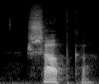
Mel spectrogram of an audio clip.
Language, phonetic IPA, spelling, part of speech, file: Belarusian, [ˈʂapka], шапка, noun, Be-шапка.ogg
- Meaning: hat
